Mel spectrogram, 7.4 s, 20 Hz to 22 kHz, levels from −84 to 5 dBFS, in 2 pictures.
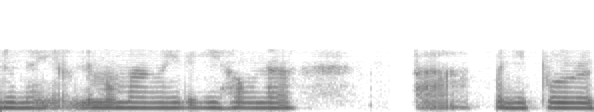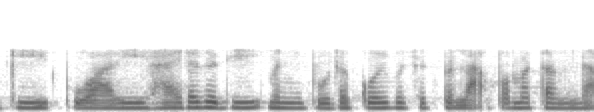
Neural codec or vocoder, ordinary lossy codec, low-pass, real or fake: codec, 16 kHz, 6 kbps, DAC; none; 3.6 kHz; fake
